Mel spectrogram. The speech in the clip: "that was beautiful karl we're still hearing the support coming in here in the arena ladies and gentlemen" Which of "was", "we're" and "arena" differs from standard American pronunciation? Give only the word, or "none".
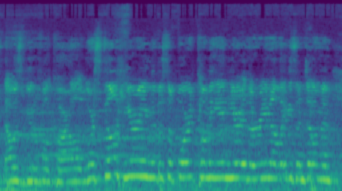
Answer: none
